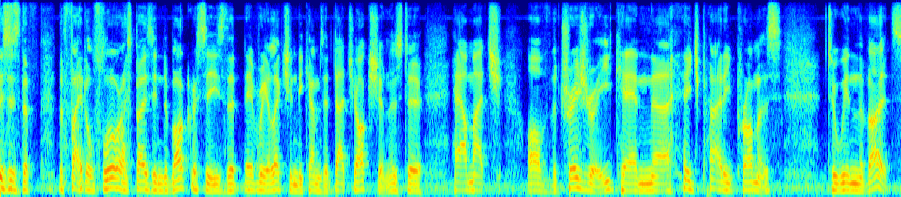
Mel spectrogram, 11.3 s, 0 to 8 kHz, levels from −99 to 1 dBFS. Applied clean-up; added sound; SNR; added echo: none; none; none; none.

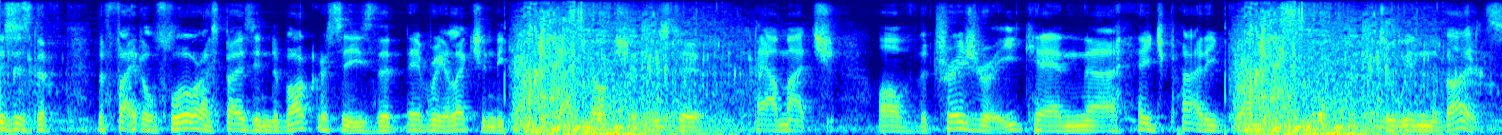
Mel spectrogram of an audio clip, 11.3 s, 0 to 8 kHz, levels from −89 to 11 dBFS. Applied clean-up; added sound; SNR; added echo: none; Gurgling; 0 dB; reverberation time 0.5 s.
